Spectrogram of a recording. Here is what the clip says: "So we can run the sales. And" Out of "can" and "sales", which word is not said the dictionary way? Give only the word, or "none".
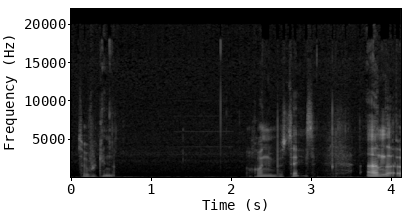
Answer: sales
